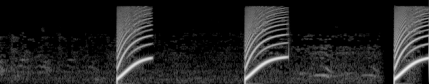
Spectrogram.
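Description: An electronic alarm-like whoop sounds three times, loud, about a second and a third apart. Each is a short tone that sweeps quickly upward and levels off, and the last is cut off abruptly. Faint voices chatter underneath.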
